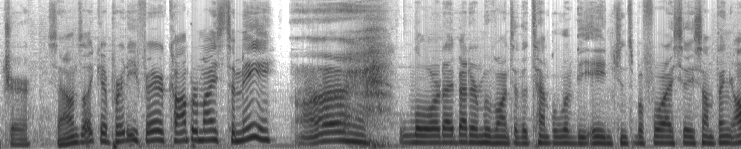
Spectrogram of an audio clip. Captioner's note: groan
